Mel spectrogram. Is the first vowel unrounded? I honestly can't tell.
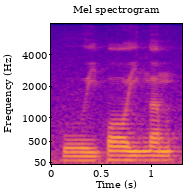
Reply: no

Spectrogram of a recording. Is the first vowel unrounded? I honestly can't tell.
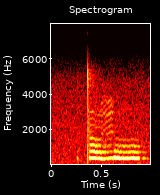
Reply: no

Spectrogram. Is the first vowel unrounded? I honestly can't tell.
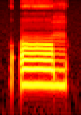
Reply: no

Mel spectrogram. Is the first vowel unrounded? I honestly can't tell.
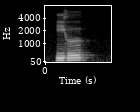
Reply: yes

